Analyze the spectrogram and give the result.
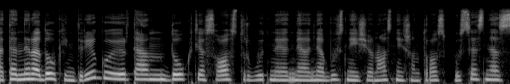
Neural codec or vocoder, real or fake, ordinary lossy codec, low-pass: none; real; AAC, 96 kbps; 14.4 kHz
